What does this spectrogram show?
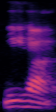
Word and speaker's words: Lehigh: um correct me if i'm wrong if i'm pronouncing this let hi lehigh okay lehigh and duke in 2012 yup cj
